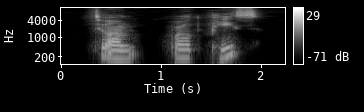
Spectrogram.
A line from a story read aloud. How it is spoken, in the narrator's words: Even Texas mutters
